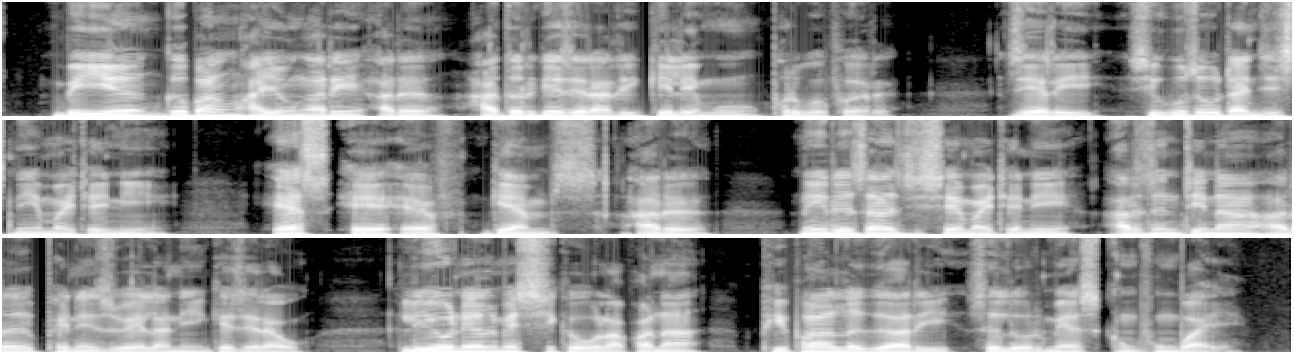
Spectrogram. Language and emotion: Bodo, neutral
